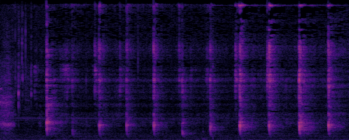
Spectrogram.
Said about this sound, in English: Is it someone clapping their ass? Yes.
